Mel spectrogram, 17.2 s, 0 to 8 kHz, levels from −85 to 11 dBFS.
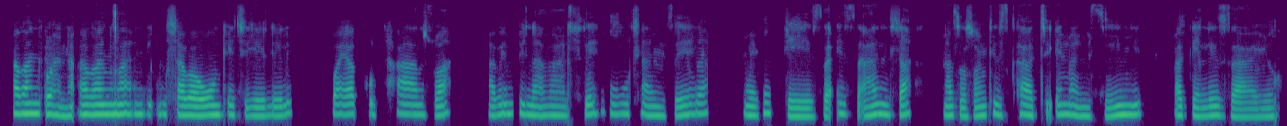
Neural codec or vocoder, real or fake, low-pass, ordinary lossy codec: codec, 16 kHz, 8 kbps, FunCodec, trained on LibriTTS, 25 frames a second; fake; 7.2 kHz; MP3, 64 kbps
